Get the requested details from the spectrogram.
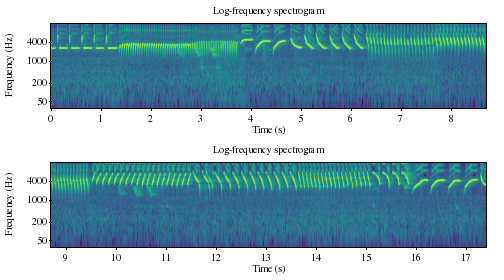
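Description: A canary sings loudly and close by, with rapid trills, rolling chirps and sweeping whistles.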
